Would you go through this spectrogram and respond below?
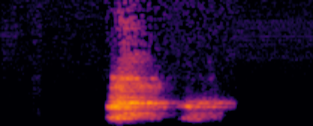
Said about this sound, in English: Sorry, my dog is barking.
